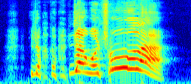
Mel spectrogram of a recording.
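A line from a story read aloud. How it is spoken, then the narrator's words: Muffled shout from inside box. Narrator (Chinese): 牧师在箱子里喊了起来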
